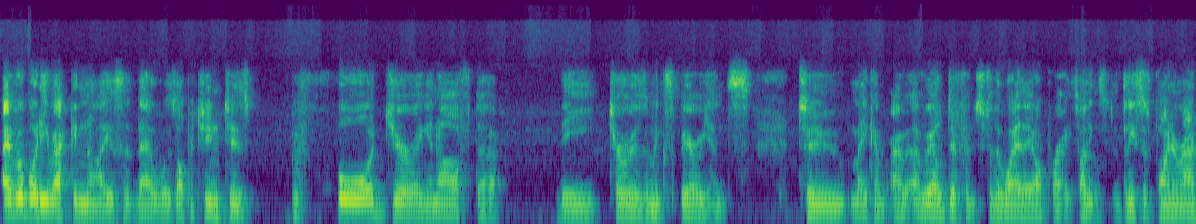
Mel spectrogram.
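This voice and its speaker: A man talks in a dark, mellow tone at a medium pitch. His pace is moderate. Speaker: tourism technology researcher. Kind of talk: podcast discussion.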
